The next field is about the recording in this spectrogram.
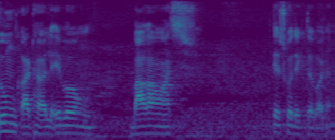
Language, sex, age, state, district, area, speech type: Bengali, male, 18-30, West Bengal, Kolkata, urban, spontaneous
